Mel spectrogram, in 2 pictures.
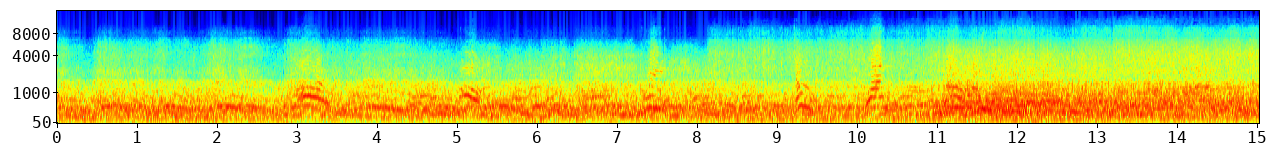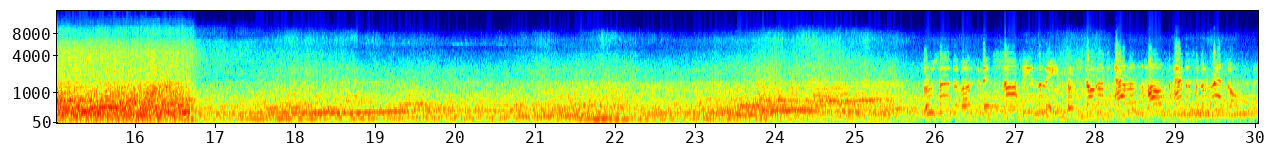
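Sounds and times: race car engines revving: 0.0s - 30.0s.

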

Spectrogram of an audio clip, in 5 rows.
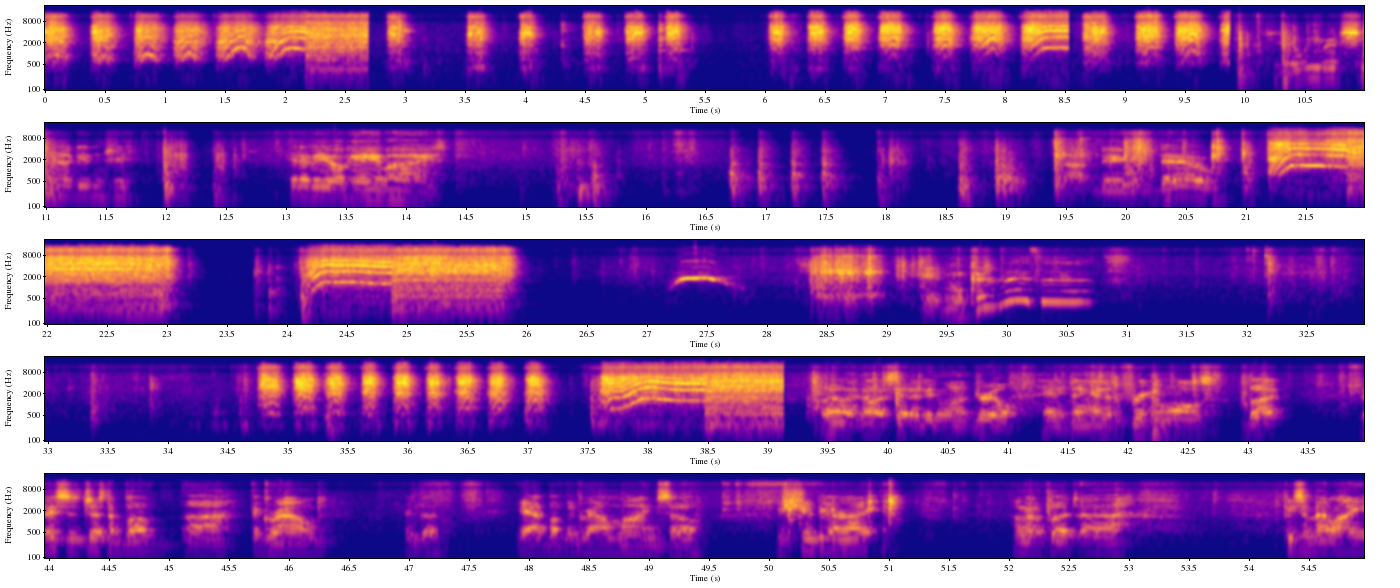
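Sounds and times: cordless drill whine: 1.9s - 2.7s, 24.2s - 25.9s, 37.6s - 39.1s.

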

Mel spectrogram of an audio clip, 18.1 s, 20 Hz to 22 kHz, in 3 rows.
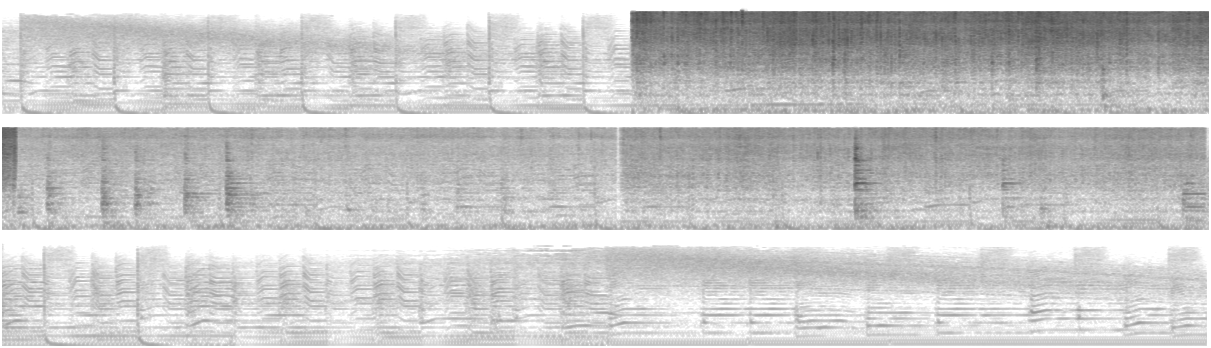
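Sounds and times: onion sizzling in hot oil: 3.2s - 12.1s
spatula stirring in pot: 5.5s - 12.0s
spatula knocking against pot: 6.1s - 8.5s.

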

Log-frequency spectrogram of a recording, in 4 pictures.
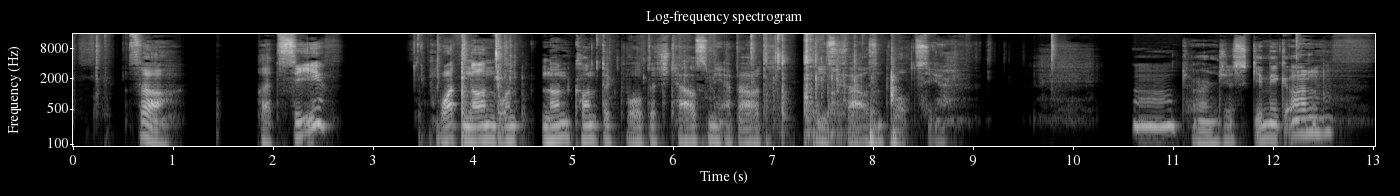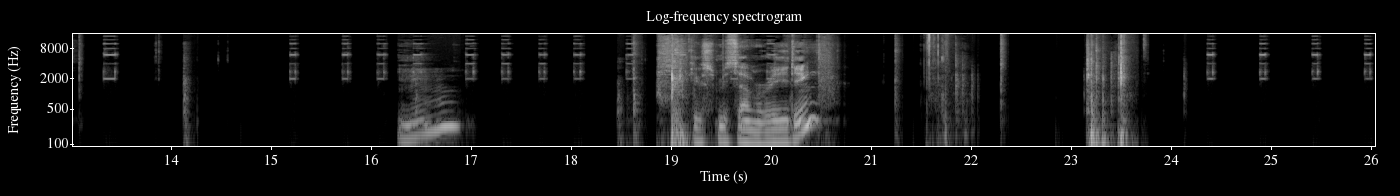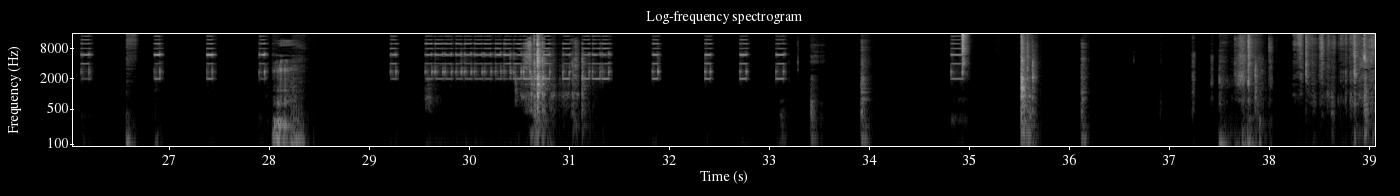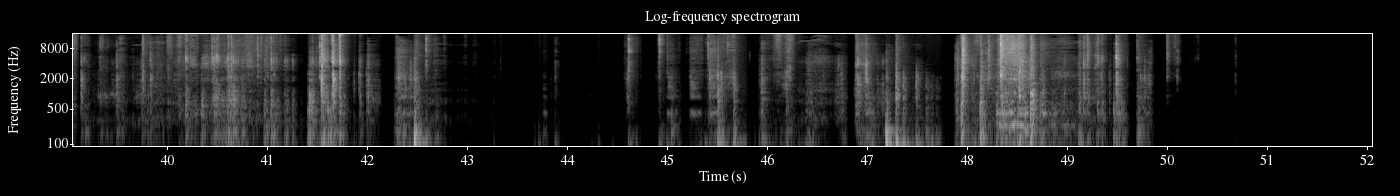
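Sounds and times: test meters handled on desk: 37.6s - 42.7s.

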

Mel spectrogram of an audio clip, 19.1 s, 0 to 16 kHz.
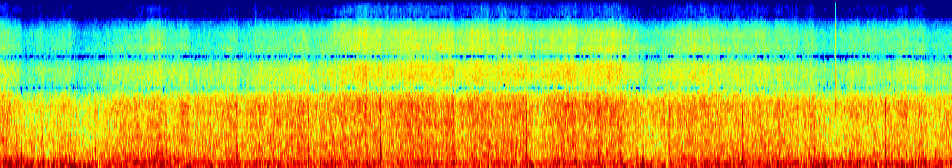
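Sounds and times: car rumble: 0.0s - 19.0s
tyres hissing on wet road: 0.0s - 19.0s.

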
